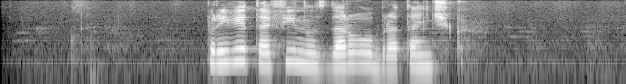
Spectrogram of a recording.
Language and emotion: Russian, neutral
